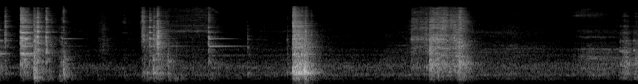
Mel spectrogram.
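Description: Cut raw potato and carrot pieces being shifted about in a roasting pan, with a handful of separate knocks, scrapes and clinks of kitchenware; one clink about two seconds in rings briefly, and the loudest knock comes about three seconds in.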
